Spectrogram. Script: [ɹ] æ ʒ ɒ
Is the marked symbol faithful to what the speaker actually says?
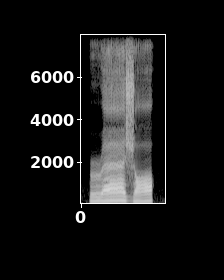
yes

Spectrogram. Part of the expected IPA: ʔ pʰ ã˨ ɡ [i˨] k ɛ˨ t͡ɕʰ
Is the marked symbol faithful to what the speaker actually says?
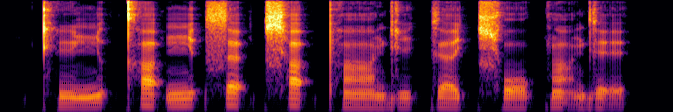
yes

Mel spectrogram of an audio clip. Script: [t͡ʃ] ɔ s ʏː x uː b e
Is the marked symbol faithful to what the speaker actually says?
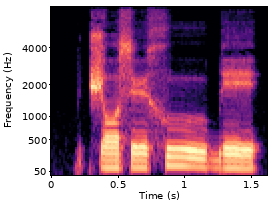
yes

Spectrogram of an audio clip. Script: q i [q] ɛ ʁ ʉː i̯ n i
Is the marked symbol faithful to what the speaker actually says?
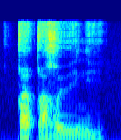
yes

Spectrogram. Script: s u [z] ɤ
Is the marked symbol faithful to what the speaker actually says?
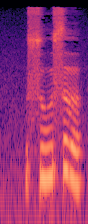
no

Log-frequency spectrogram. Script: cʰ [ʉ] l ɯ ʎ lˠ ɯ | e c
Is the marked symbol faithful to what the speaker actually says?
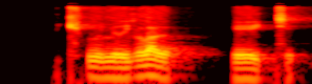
no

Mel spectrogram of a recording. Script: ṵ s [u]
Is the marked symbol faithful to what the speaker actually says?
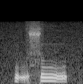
yes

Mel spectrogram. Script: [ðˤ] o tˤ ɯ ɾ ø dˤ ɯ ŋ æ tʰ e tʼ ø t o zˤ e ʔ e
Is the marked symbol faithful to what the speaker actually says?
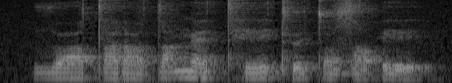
yes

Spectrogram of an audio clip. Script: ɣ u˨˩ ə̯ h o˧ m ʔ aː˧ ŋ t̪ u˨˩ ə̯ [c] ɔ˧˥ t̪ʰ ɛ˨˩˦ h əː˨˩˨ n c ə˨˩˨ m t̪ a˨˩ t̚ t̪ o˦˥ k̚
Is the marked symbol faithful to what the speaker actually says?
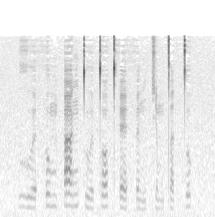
no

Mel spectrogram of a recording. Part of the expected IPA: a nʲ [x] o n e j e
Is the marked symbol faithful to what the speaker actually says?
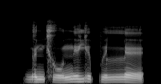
yes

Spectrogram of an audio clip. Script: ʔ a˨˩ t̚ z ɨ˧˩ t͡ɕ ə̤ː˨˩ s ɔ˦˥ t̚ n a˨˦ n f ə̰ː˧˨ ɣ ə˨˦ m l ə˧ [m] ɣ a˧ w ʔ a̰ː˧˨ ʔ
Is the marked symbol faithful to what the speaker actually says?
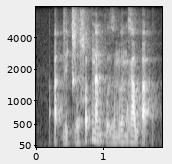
yes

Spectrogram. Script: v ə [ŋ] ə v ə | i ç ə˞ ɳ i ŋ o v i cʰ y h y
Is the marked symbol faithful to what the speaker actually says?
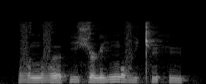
yes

